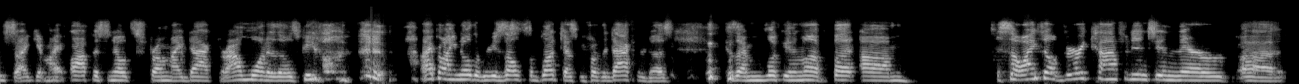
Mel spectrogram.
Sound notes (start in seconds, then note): 3.7 laughs; 6.7 laughs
